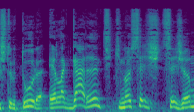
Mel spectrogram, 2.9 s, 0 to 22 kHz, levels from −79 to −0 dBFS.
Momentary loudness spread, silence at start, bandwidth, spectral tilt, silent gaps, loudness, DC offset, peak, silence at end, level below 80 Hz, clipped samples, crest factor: 3 LU; 0 s; 16.5 kHz; -5 dB/octave; none; -18 LUFS; under 0.1%; -4 dBFS; 0 s; -44 dBFS; under 0.1%; 12 dB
